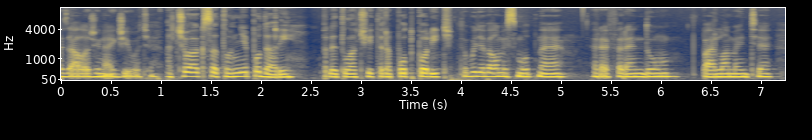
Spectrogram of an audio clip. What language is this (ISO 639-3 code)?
slk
